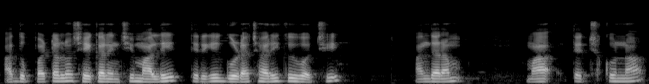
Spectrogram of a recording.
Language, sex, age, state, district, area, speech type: Telugu, male, 18-30, Telangana, Hyderabad, urban, spontaneous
